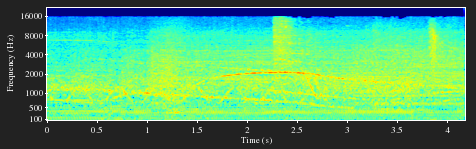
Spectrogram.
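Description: A police siren wails as the car passes.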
